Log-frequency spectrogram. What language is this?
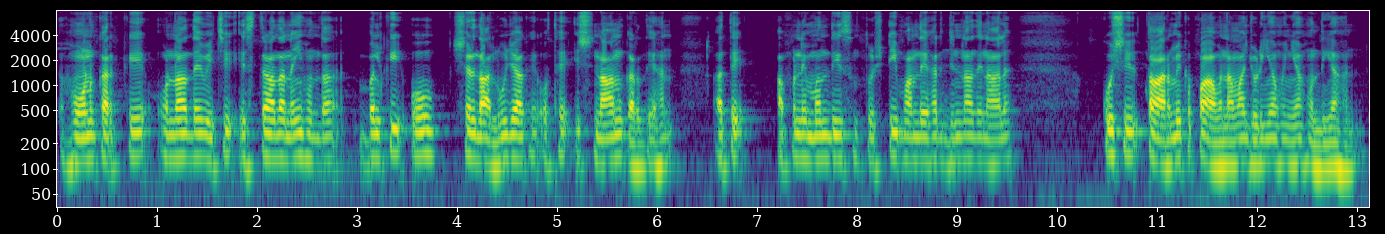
Punjabi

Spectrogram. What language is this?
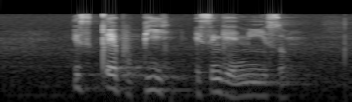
Zulu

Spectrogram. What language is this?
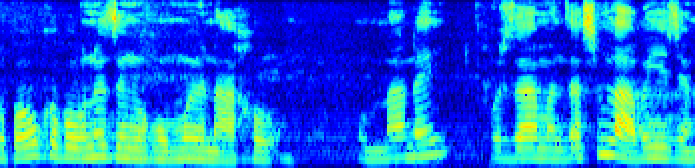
Bodo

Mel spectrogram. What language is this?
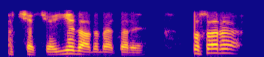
Urdu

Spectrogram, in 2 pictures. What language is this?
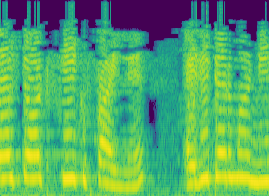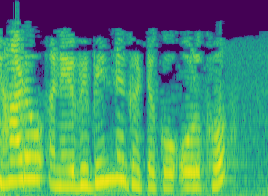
Gujarati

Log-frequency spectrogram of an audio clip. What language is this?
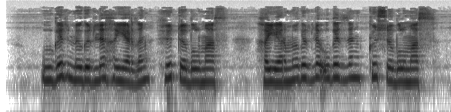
Bashkir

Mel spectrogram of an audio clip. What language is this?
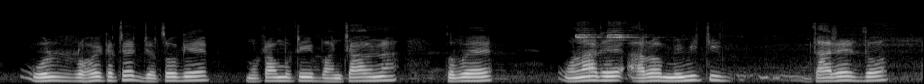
Santali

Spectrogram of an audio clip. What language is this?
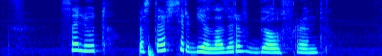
Russian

